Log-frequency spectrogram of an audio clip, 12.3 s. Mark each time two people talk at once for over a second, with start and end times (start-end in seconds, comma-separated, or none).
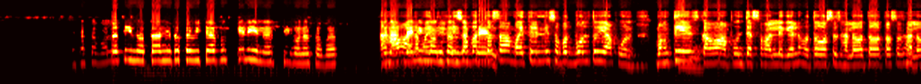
5.2-6.6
